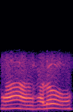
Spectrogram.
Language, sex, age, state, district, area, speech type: Santali, female, 18-30, West Bengal, Birbhum, rural, conversation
